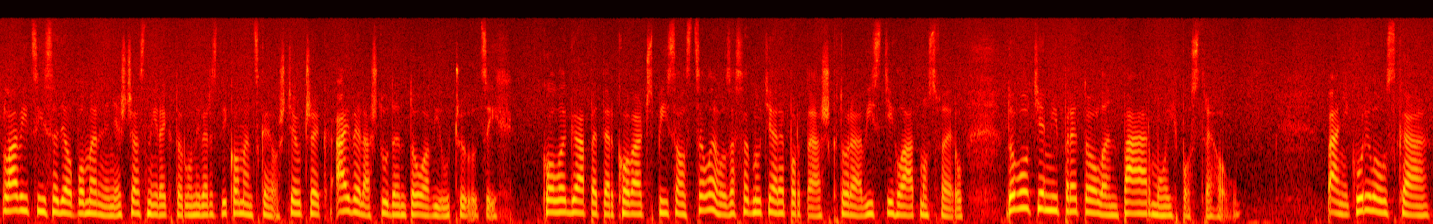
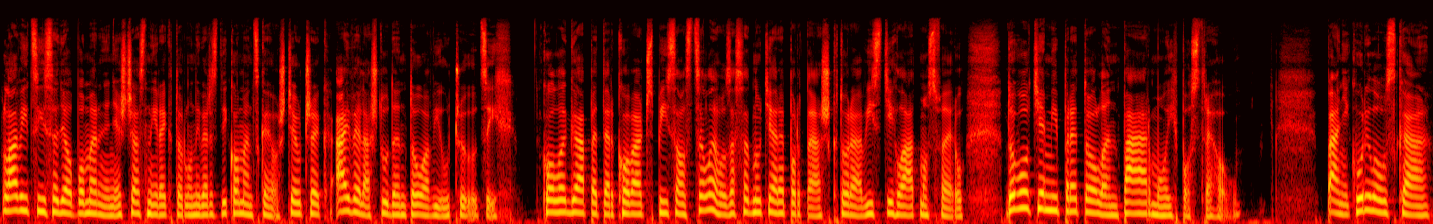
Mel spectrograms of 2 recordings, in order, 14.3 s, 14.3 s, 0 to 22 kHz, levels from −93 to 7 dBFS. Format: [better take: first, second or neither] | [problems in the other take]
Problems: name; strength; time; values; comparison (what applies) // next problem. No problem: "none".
second | hiss; noticeable; throughout; 20 dB below the speech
